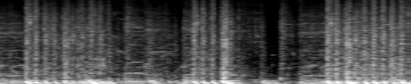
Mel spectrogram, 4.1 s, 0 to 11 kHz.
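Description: Dense automatic gunfire from the Modern Warfare 2 video game rattles almost continuously in loud, rapid bursts, pausing briefly only a few times before the shooting resumes.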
